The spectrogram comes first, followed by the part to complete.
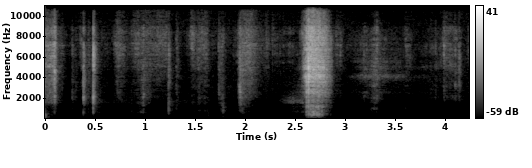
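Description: A pause in a woman's talk: a few faint clicks, then one short, sharp intake of breath about two and a half seconds in.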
